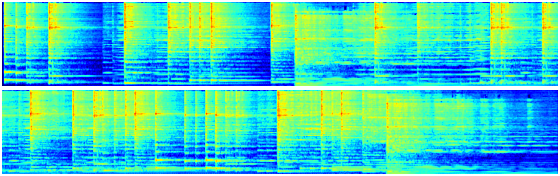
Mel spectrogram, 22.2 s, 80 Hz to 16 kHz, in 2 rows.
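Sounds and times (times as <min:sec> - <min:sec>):
Thai zither playing: 0:00.0 - 0:22.2.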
